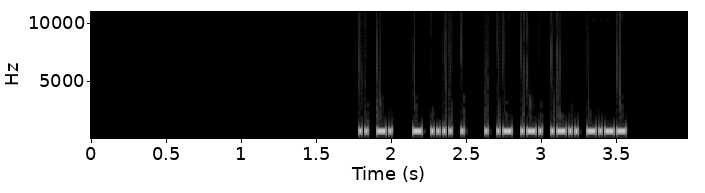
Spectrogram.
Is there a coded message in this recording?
Yes: Morse code from 1.8 to 3.6 s, heard as a keyed tone, about 57 wpm, 700 Hz. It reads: IN THE EARLY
